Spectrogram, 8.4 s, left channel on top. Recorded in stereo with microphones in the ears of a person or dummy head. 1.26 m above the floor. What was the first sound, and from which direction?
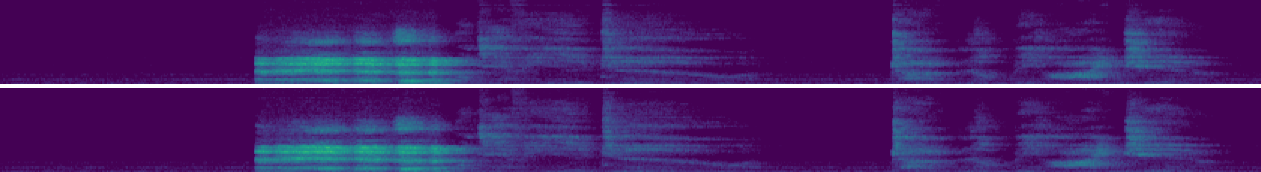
Laughter, 40° left (ahead or behind).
